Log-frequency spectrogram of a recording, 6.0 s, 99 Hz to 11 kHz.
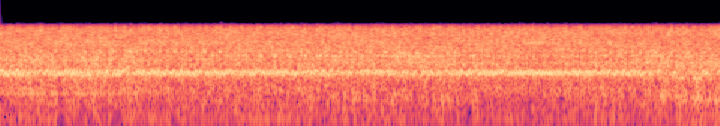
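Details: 1998 Dodge Neon 2.0L DOHC: a steady mid-pitched whine holds over the engine noise when revved; owner suspects the water pump, but the source is unconfirmed.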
